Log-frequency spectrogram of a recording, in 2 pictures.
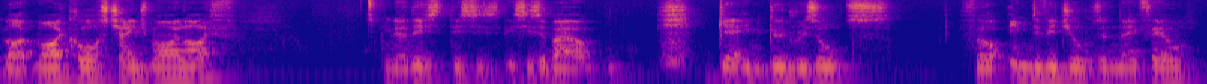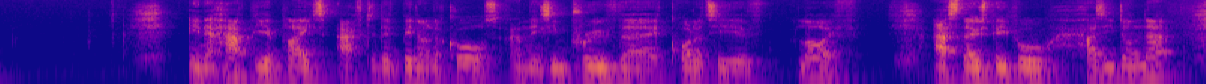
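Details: Adult man who stammers and has done the Starfish Project stammering course; word and phrase repetitions; stuttering.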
